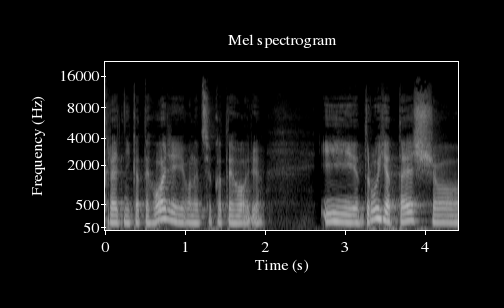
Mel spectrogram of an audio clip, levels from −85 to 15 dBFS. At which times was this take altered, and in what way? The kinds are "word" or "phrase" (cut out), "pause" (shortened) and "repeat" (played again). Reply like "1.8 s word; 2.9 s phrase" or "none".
1.2 s phrase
